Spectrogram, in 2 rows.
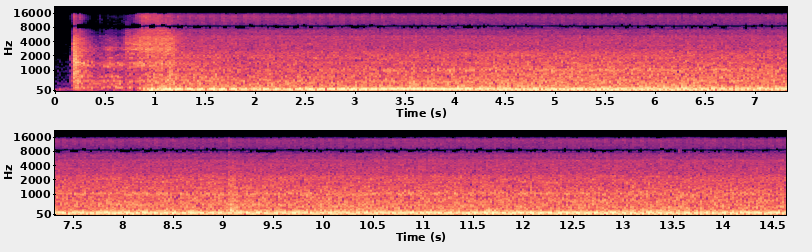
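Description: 1974 AMC Javelin engine started: a brief burst of cranking right at the start, catching within about a second, then idling steadily with an even low pulse.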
